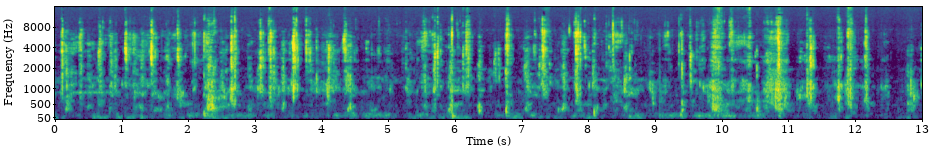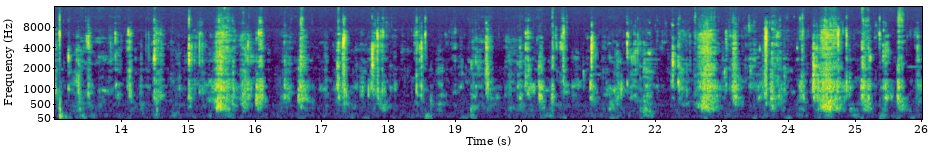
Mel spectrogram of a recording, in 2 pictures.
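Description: Close-up chewing and wet mouth smacks of people eating watered rice (panta bhat) and fried sides by hand: a quick, irregular run of clicks and smacks.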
